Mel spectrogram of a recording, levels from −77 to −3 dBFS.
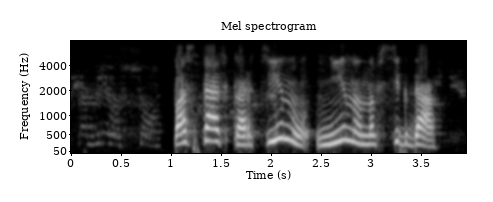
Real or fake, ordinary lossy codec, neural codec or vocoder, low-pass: real; AAC, 48 kbps; none; 7.2 kHz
